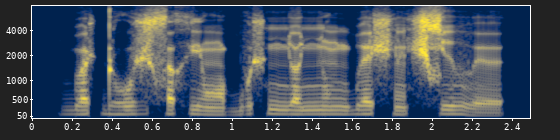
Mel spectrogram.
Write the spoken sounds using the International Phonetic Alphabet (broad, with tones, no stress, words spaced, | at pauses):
bœ˦ʃɖʱu˦ʒsə˦x jũ˨o̯bu˦ʃ ɲœ˦ɲũ˦ŋ be˦ʃĩ˨ʃɕi˦ βɪ˨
